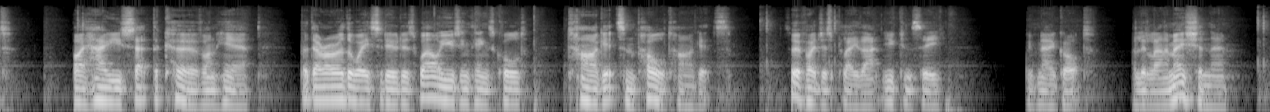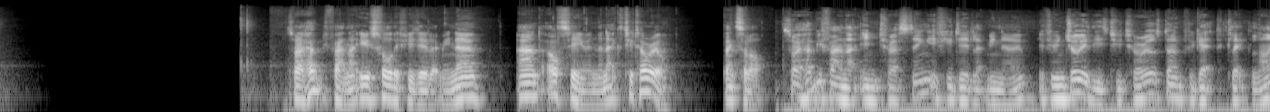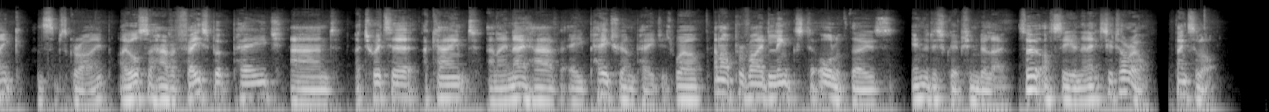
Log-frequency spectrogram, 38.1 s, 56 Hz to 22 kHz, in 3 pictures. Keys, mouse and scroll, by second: 0.4 g, 0.8 click, 7.5 click, 12.6 click, 15.1 click.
